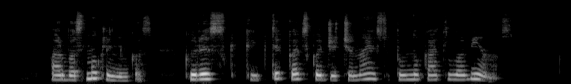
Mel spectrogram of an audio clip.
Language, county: Lithuanian, Utena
